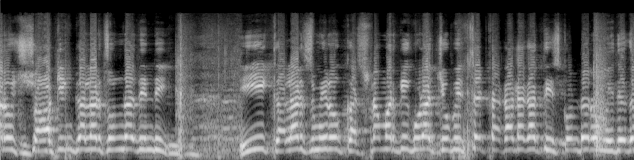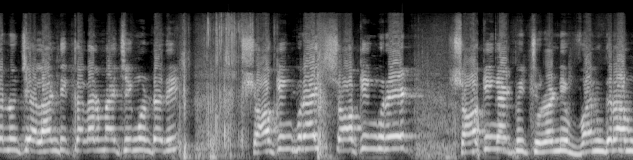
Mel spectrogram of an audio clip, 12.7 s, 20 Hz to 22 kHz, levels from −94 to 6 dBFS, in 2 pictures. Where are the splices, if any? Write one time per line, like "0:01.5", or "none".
0:11.4

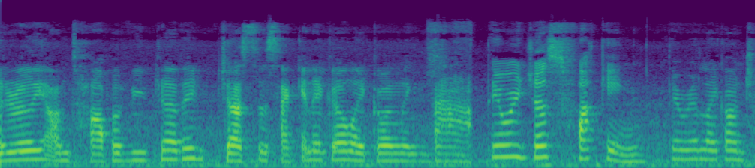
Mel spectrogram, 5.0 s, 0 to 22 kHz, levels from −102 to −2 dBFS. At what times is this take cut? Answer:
none

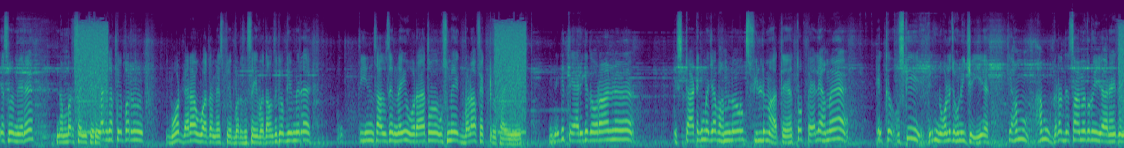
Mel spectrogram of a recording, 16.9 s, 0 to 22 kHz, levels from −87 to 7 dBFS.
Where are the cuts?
0:01.5
0:07.7
0:11.1

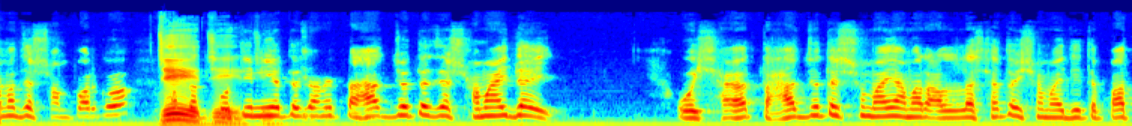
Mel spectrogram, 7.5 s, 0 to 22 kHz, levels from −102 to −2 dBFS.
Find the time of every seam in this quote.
none

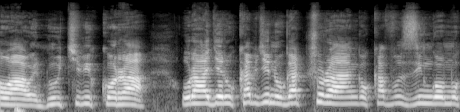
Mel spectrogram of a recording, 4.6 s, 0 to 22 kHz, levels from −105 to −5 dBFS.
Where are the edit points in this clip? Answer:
none

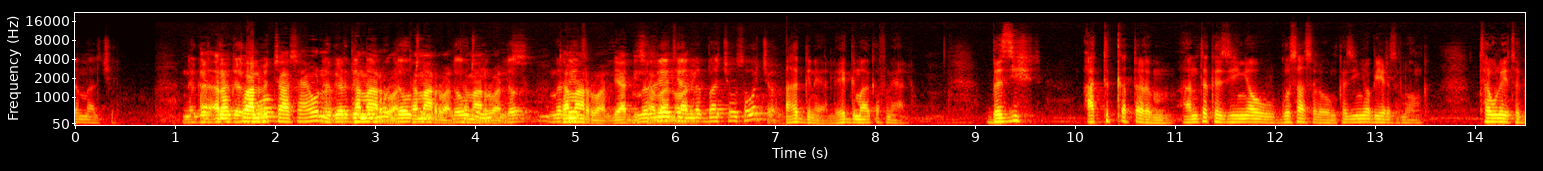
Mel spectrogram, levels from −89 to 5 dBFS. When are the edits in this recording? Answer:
0:07.1

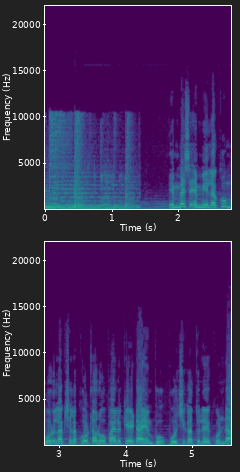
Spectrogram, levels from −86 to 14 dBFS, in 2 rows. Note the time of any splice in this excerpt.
0:01.6

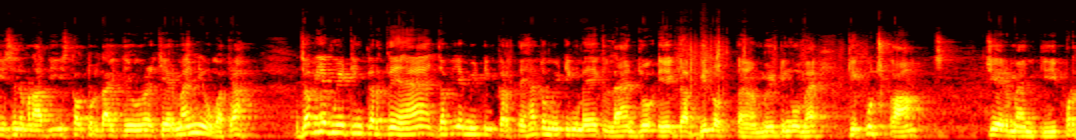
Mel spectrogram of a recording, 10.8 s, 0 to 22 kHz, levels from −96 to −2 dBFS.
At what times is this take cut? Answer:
none

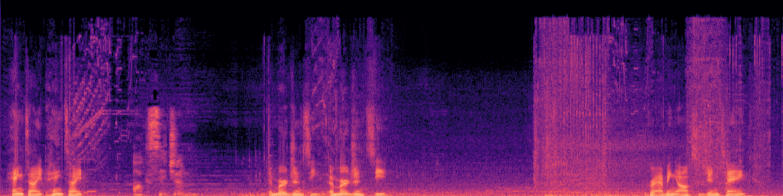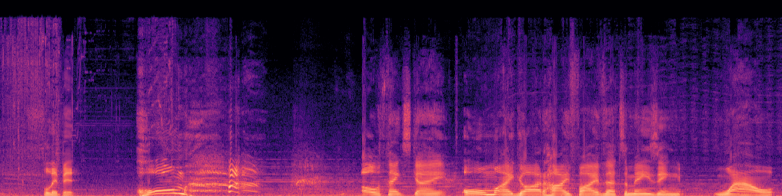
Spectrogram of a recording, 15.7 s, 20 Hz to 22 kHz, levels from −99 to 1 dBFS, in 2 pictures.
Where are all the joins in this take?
0:12.3

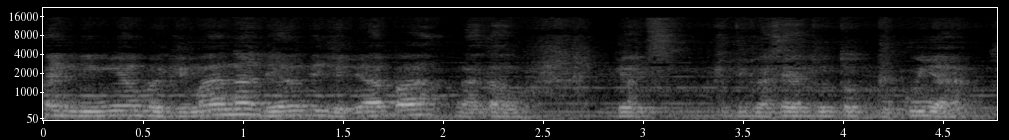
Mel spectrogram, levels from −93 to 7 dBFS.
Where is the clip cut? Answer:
0:02.8

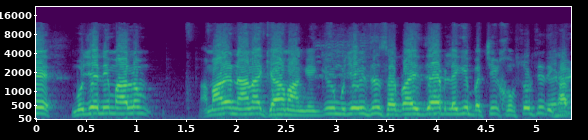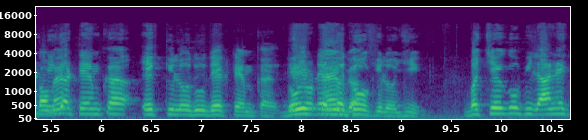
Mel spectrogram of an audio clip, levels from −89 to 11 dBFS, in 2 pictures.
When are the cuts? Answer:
0:05.6

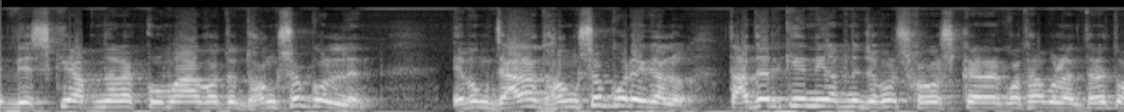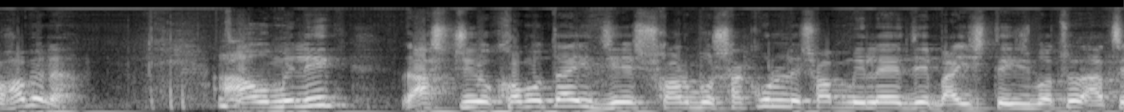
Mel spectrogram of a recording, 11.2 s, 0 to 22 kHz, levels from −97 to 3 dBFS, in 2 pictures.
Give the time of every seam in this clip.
none

